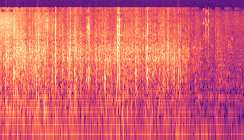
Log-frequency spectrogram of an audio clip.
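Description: A horse-drawn cart rolls along with wheels rattling.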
